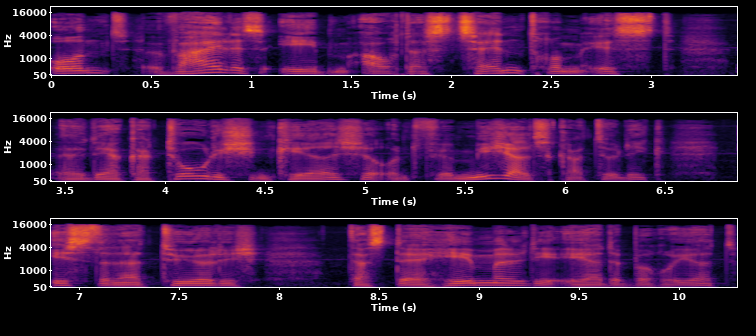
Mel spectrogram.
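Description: On a very clean recording with a silent background and a dry, close sound with no echo, the speaker talks at a very slow pace with lively intonation. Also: man. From Bergisches Land, Rhineland (Wipperfürth). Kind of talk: radio interview.

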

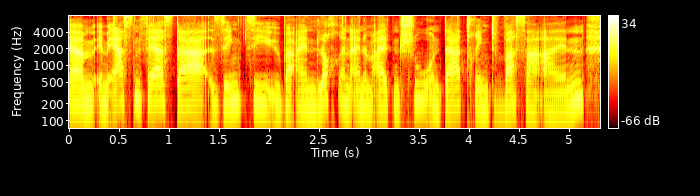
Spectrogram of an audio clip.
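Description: A normal speaking voice moves at a moderate pace with hardly any pauses. Intonation stays fairly even and loudness very even. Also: woman, medium pitch for a woman. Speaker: music editor. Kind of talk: casual chat.

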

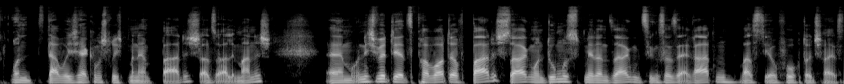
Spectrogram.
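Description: Speaking very fast with a Baden accent, a man uses a fairly low pitch and ordinary pitch variation in a very clean, dry, close recording with a silent background and no echo. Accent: dialect speaker, Baden. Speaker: comedian and musician. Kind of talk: casual interview.

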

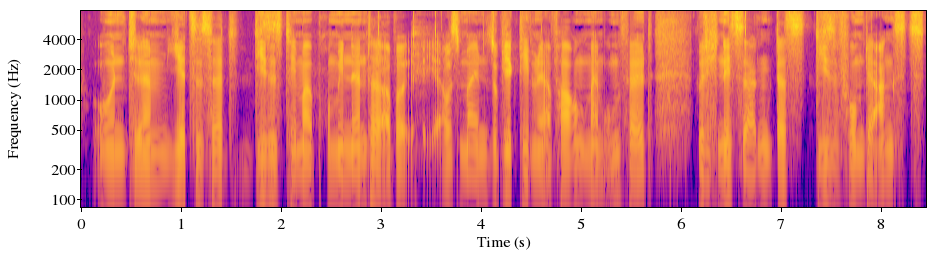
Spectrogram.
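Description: A man's plain, everyday voice, fairly low in pitch, at a moderate pace with ordinary pitch variation. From Saxony, Germany. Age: young. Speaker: philosopher and political scientist. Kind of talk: radio panel discussion.

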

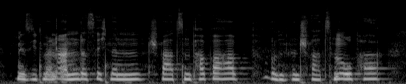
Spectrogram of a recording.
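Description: Noticeable background noise sits behind a woman speaking at a fairly quick pace. Her voice is high and her intonation flat and monotone. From Germany, Leipzig. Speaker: daughter of the doctor. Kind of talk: interview testimony.

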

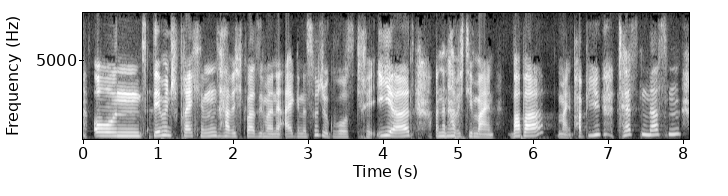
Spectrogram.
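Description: A woman with a normal speaking voice, fairly high pitch, lively intonation and a moderate pace. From southern Germany (Aalen, Swabia). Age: 20s. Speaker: food blogger and cookbook author. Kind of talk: interview.

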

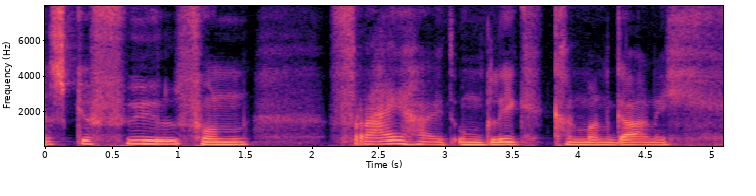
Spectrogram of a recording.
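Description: With a Czech accent and noticeable background noise, a man talks very slowly at a fairly high pitch, his intonation fairly even. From Czech Republic, Litvínov. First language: Czech (speaking German). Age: 40s. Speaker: former ice hockey player and coach. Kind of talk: interview. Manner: halting.

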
